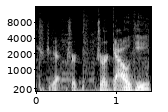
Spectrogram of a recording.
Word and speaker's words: Dragalge: I used Dragalge because Tristan said to use Dragalge. How is it actually pronounced? Dragalge. Because it's like algae. So I assume it's Dragalge.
